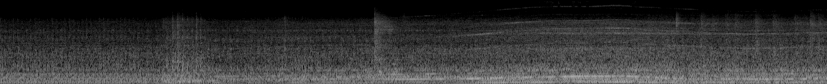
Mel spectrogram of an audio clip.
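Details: Bus RTP DXE30354 on route H37 to Hounslow, an MMC, under way: thin whistle rising and falling with engine speed over low diesel rumble; recorder suspects a turbo whine or leak, unconfirmed.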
